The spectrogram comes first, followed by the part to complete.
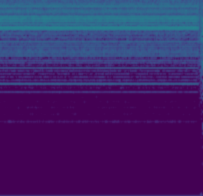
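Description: Near silence, with only a very faint steady tone underneath.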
